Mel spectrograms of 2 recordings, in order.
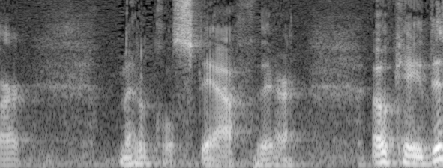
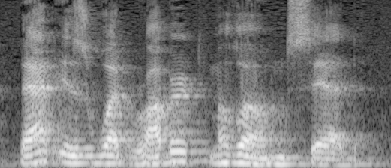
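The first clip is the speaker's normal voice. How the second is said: ordinary talk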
